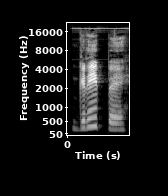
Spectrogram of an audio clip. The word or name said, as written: gripe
